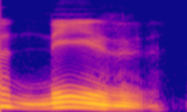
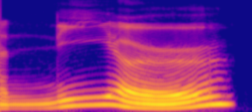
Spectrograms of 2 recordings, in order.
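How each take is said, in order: First: Near slow with a strong R; American near, slow, R at the end. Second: Near slow, gliding ee-uh, no R; British near, slow and clear. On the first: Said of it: "satunya near". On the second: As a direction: draw near out with a British diphthong. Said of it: "Satunya near". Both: Shown as a demonstration.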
